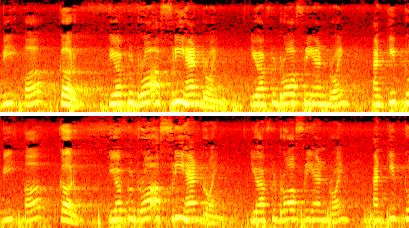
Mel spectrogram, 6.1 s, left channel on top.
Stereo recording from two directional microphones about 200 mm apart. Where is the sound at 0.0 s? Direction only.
15° right (ahead or behind).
